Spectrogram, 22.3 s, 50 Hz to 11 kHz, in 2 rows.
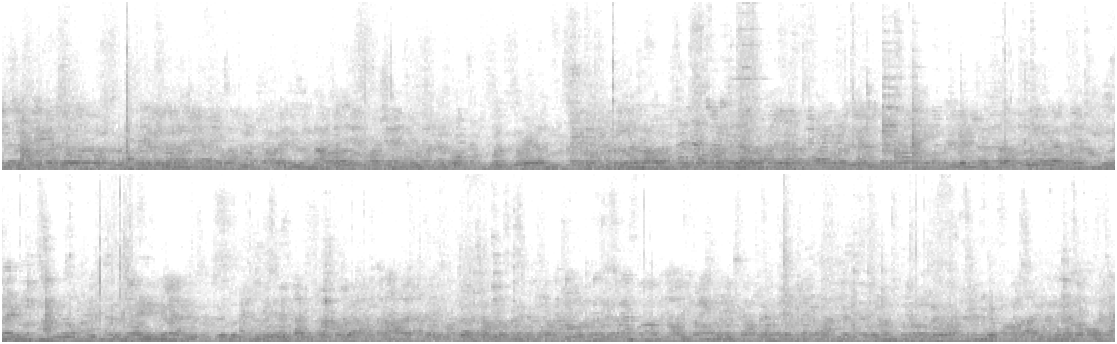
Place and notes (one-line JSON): {"title": "Stephansdom, Wien, Austria - Alt Wien", "date": "2017-01-22 19:05:00", "latitude": "48.21", "longitude": "16.38", "altitude": "186", "timezone": "GMT+1"}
